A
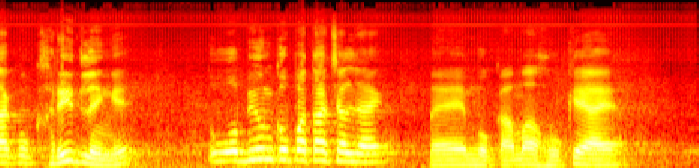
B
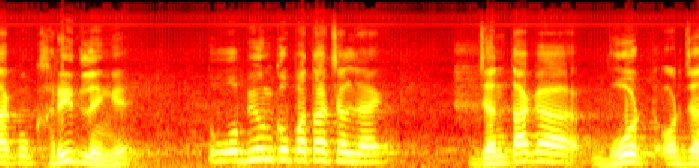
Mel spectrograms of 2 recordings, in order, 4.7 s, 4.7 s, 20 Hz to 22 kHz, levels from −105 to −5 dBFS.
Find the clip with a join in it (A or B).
A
